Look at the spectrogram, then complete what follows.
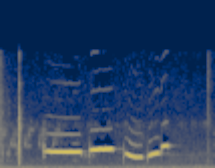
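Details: White-rumped shama, sung in the many-voiced style meant to stir the bird: steady pure whistled notes, a level tone, a slightly higher one, then two short slurred notes dipping and rising.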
